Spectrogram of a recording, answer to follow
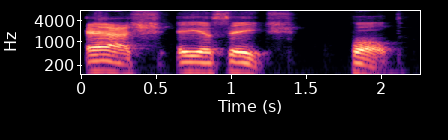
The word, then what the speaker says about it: asphalt: translated translated and but the guys that make asphalt pronounce it Ash assh fault even though it's spelled asph and uh yeah there's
